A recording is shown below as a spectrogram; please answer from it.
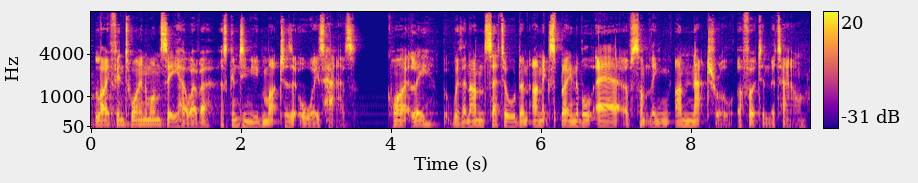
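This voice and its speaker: A man hosting as game master, narrating a tabletop roleplaying game in a measured way. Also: lowish voice, soft background music. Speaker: game master, podcast host.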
